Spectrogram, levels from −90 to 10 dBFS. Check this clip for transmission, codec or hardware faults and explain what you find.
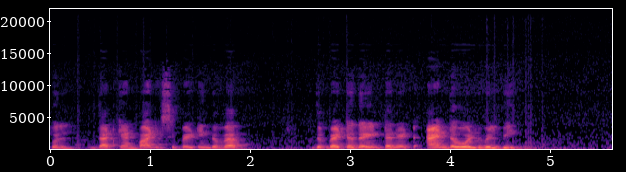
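Two faults are audible: overdone noise removal across the whole recording, and automatic gain rising partway through.

The overdone noise removal runs from start to finish. A noise reduction stage set far too aggressively pulls individual frequency bands down to almost nothing wherever they sit close to its noise estimate, taking the softer parts of the speech with them. The gaps between phrases fall to near silence dotted with twinkling specks. On a spectrogram the background shows as scattered isolated dots on a dark field, with speech harmonics looking ragged and broken at their quieter edges.

Automatic gain rising occurs from 2.76 to 4.58 s. The gain control judged the input too quiet and raised its gain gradually, by about 4 dB over nearly two seconds. Voice and whatever background remains swell together rather than the speech alone getting louder, so the lift sounds like a slow push on the whole signal. 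In a waveform the envelope grows steadily across that span, and a spectrogram brightens evenly at all frequencies there.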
